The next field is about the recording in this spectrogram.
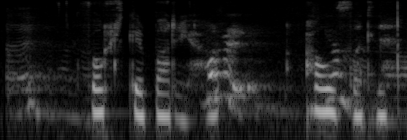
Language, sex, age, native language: Icelandic, female, 10, Icelandic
